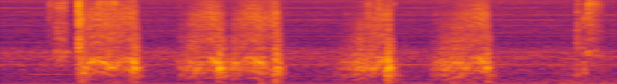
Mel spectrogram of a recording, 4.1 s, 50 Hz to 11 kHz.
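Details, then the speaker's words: 2014 Mercedes GL350 3.0 L diesel, starting fluid sprayed in intake, battery charger on: uneven cranking nearly catches then stumbles out; near-start then stall, fuel delivery problem doubted. "Interesting. It almost started and then now it would try again."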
